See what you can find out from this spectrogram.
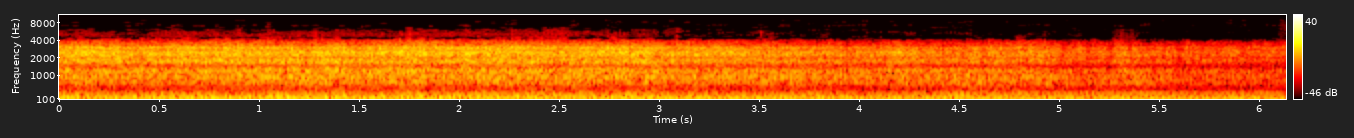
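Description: A car engine drones steadily while driving past Octavia to Laguna and down to Broadway, a loud, continuous rumble with a constant hum and no breaks or voices for the whole stretch.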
